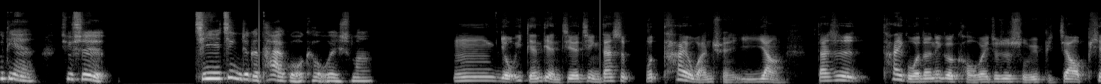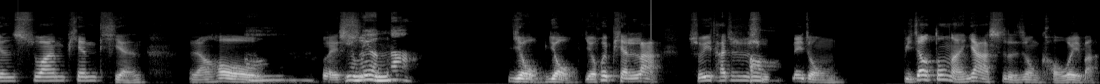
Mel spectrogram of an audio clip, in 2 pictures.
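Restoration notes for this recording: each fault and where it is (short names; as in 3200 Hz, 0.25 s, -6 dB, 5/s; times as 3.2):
2.59 pop -5 dBFS
6 pop -7 dBFS
11.19 pop
17.52 pop -5 dBFS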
